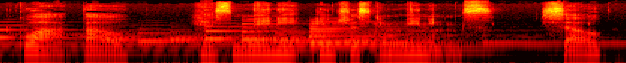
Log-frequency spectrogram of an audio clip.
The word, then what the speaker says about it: gua bao: mentioned previously the name gua bao has many interesting meanings so i want to share with you first of all guava is a taiwanese dialect pronunciation it's not official mandarin chinese but it's the most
